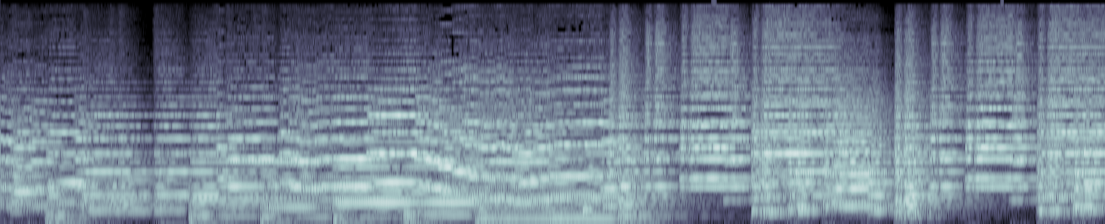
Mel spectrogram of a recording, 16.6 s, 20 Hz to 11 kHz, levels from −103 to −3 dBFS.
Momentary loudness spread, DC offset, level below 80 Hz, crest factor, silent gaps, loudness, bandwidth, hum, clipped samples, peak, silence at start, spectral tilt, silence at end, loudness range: 8 LU; under 0.1%; -50 dBFS; 14 dB; none; -21 LUFS; 11 kHz; none; under 0.1%; -6 dBFS; 0 s; -4 dB/octave; 0 s; 6 LU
